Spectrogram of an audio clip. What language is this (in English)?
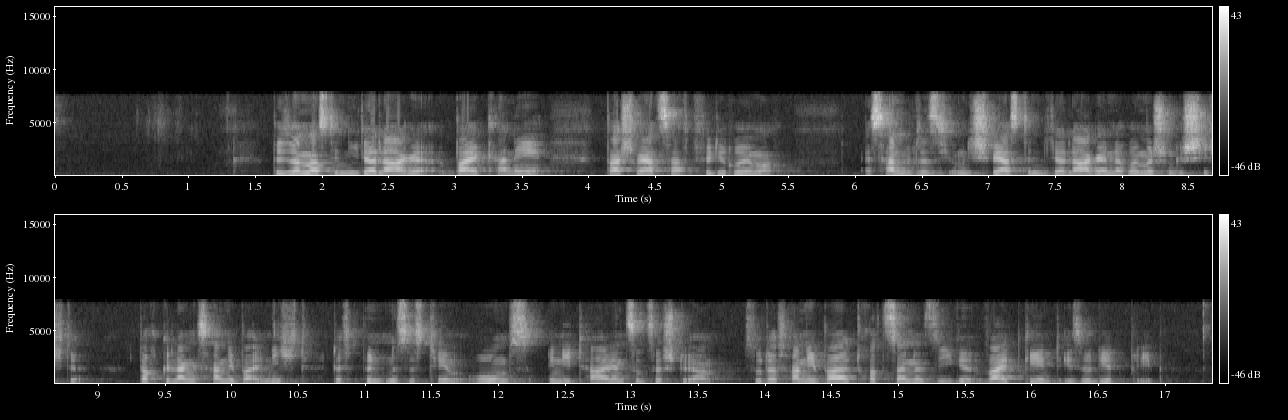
German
